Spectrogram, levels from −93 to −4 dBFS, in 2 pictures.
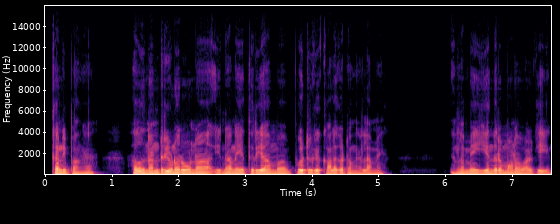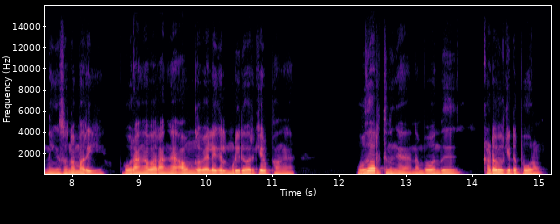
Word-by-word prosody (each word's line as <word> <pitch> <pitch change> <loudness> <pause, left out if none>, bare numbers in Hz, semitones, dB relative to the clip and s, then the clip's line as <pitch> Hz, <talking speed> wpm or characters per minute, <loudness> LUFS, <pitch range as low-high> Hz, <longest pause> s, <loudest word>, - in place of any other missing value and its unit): கண்டிப்பாங்க. 145 -7 +2 0.7
அதாவது 180 -1 +5
நன்றி 145 +8 +3
உணர்வுன்னா 160 0 +4 0.3
என்னான்னே 155 +2 +1 0.2
தெரியாம 145 +1 +3 0.2
போயிட்டு 145 -1 +4
இருக்க 140 -1 +3
காலகட்டங்க 130 -4 -1
எல்லாமே 115 0 -5 1.1
எல்லாமே 140 +3 0
இயந்திரமான 145 0 +1
வாழ்க்கை. 130 -1 -2 0.2
நீங்க 130 -1 -4
சொன்ன 130 +1 -1
மாரி 125 -2 0 0.5
போறாங்க, 130 -1 -1
வர்றாங்க. 130 +1 -1 0.2
அவங்க 135 0 -2
வேலைகள் 130 -1 0
முடிற 130 0 0
வரைக்கும் 125 +2 0
இருப்பாங்க. 120 -1 -7 1.1
உதாரணத்துக்குங்க 160 - +1 0.2
நம்ப 125 -1 -7
வந்து 135 +4 -3 0.6
கடவுள் 145 +1 +3
கிட்ட 135 -1 0
போறோம். 130 +2 -3
135 Hz, 115 wpm, -23 LUFS, 130-150 Hz, 1.1 s, அதாவது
